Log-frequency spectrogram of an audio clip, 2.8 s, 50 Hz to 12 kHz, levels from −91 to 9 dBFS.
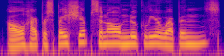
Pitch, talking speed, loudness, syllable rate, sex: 155 Hz, 150 wpm, -17 LUFS, 4.7 syllables/s, male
